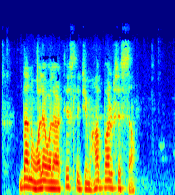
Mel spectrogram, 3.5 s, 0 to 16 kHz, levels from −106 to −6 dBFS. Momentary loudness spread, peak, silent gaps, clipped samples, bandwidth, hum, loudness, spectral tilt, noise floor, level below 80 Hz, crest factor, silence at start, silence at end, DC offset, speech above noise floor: 13 LU; -2 dBFS; none; under 0.1%; 7 kHz; none; -18 LUFS; -8.5 dB/octave; -62 dBFS; -46 dBFS; 16 dB; 0.4 s; 0.85 s; under 0.1%; 44 dB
